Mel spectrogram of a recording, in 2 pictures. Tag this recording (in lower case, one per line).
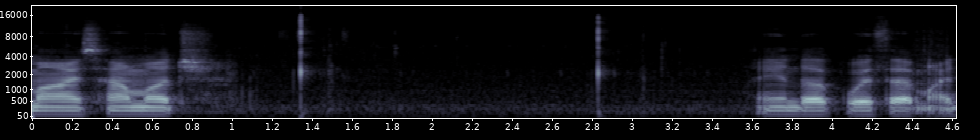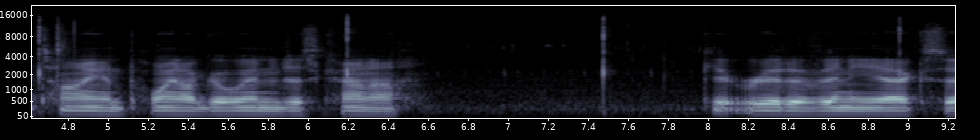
speech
